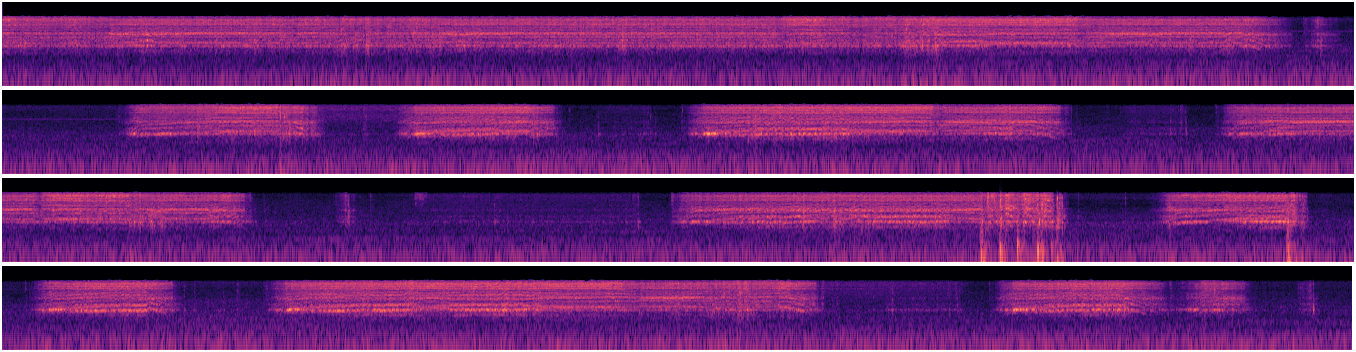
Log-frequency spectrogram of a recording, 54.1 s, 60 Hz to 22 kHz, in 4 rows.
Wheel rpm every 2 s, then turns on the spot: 160, 160, 160, 160, 160, 160, 60, 70, 70, 70, 100, 150, 30, 140, 120, 10, 20, 130, 140, 80, 80, 60, 150, 160, 60, 80, 30.
18-20 24-26 30-32 48-50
